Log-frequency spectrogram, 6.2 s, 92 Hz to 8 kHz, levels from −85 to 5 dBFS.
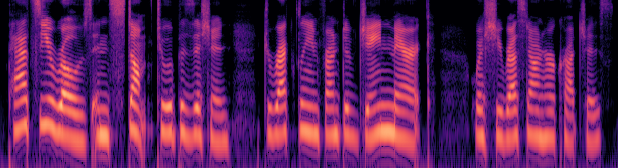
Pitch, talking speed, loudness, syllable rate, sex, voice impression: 220 Hz, 185 wpm, -19 LUFS, 5.8 syllables/s, female, slightly feminine, slightly adult-like, clear, refreshing, slightly calm, friendly, kind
